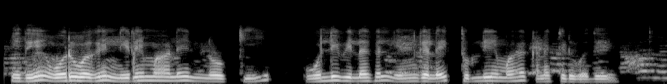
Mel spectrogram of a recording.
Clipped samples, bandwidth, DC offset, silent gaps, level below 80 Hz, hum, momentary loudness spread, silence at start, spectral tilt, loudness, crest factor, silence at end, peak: under 0.1%; 5.8 kHz; under 0.1%; 2.33-2.38 s, 2.72-2.77 s, 2.89-3.02 s, 4.51-4.60 s; -56 dBFS; none; 13 LU; 0.1 s; -9.5 dB/octave; -14 LUFS; 14 dB; 0 s; 0 dBFS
